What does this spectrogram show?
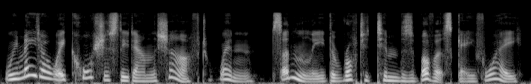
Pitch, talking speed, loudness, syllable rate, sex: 200 Hz, 190 wpm, -18 LUFS, 5.0 syllables/s, female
